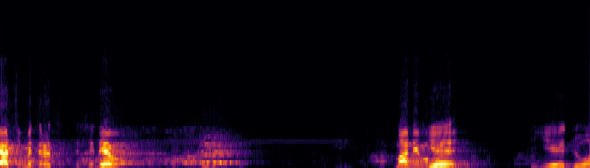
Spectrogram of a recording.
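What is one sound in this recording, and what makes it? An elderly man speaks firmly through a microphone, with pauses.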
